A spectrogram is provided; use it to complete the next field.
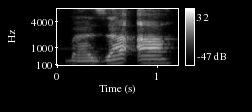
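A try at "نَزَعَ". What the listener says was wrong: Terbalik titiknya di atas.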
